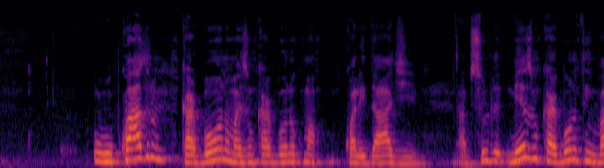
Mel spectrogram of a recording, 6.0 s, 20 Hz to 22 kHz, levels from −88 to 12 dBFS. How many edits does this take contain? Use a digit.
0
